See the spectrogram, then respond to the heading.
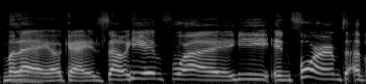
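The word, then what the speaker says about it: Milei: Javier I thought it was a Melanie, but it's a Malay, I think. Malay, okay.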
